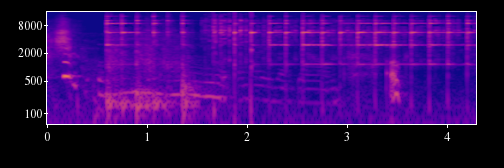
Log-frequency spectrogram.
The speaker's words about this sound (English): I'm throwing this bell now at the wall. Did you hear what just came out now?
